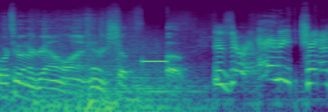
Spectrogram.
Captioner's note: beep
